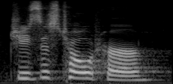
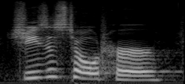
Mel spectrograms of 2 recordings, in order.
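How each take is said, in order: The two takes are said the same way.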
